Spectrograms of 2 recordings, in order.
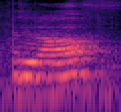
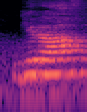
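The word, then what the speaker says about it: giraffe: पहला तो हो गया GeM, gentle, जिराफ, giant, fragile. देखिए इन सब में जी के बाद आई आ रहा है, हम उसको ज प्रोनाउंस कर रहे हैं, जायंट, जिराफ। गिराफ नहीं बोल रहे हैं, गाइंट नहीं बोल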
